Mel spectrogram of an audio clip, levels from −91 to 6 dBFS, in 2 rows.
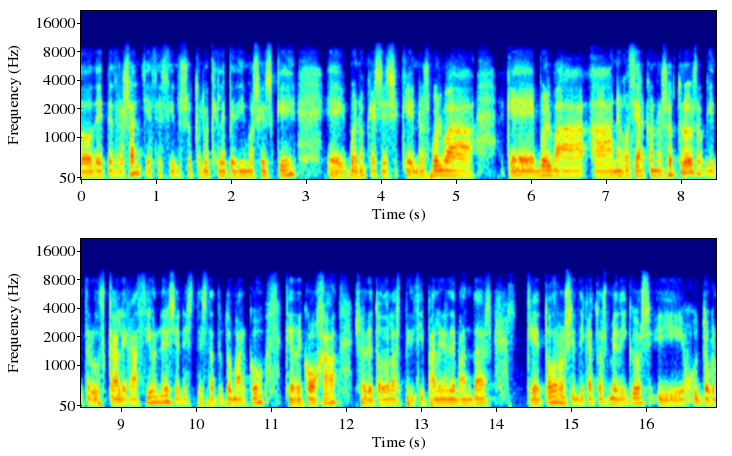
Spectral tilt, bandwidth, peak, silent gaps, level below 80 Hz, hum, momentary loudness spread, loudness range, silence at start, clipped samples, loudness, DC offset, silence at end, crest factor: -6 dB/octave; 9.2 kHz; 0 dBFS; none; -44 dBFS; none; 9 LU; 3 LU; 0 s; under 0.1%; -19 LUFS; under 0.1%; 0 s; 18 dB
